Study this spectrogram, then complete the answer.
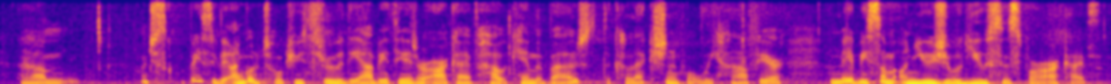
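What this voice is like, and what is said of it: Husky, slightly hoarse voice. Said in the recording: “apologize for my voice, it's a bit husky at the moment.”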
